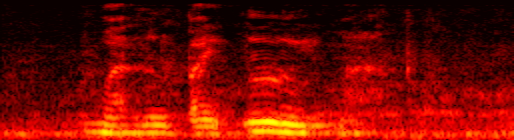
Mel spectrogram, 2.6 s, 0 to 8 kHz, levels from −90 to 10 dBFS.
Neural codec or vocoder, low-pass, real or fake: vocoder, 44.1 kHz, 128 mel bands, Pupu-Vocoder; 7.2 kHz; fake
